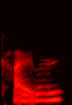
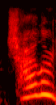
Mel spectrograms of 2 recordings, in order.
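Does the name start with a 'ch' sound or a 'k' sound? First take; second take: k sound; ch sound. First: The name starts with a 'k' sound. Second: The name starts with a 'ch' sound. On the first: The speaker calls it right. "she said Kyler" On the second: The speaker calls it wrong. "the Chyler did really good"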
